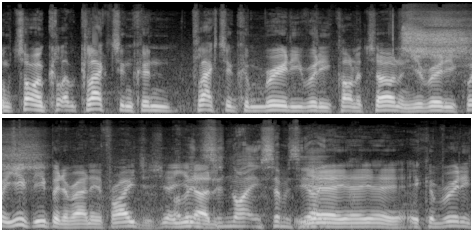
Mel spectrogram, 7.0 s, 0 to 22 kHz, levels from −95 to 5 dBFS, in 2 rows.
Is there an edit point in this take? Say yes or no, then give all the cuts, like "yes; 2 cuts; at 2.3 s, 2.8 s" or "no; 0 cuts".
no; 0 cuts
